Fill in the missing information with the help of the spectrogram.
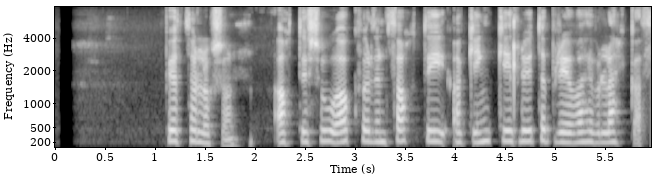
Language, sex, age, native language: Icelandic, female, 50-59, Icelandic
